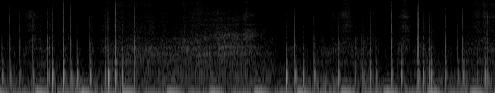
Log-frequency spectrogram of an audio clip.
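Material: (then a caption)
Paper. Long nails slowly scratch and tap the glossy paper cover of the paperback novel "Delirium," a solid book held upright. The result is a quiet, steady run of short, dry scratching strokes with a soft low tone and almost no ring.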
